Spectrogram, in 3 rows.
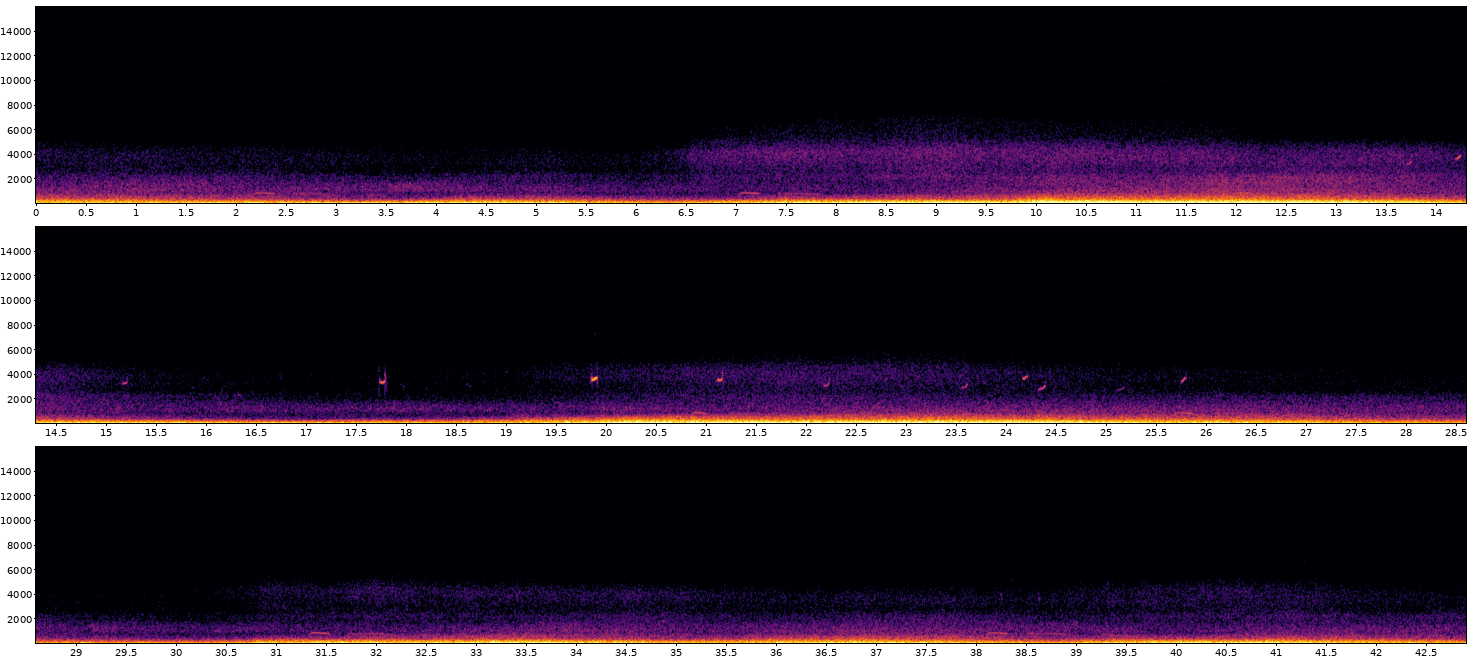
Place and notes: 太麻里海岸, Taitung County - at the seaside
at the seaside, Bird cry, Sound of the waves, Beach, traffic sound
Taimali Township, Taitung County, Taiwan, 3 April 2018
